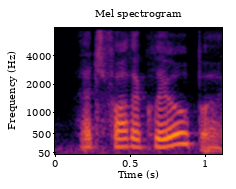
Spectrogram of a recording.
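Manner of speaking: high-pitched, excited woman's voice.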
